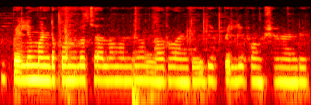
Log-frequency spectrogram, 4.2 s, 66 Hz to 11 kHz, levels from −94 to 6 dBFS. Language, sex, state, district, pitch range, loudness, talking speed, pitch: Telugu, female, Andhra Pradesh, Annamaya, 210-220 Hz, -17 LUFS, 130 wpm, 215 Hz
